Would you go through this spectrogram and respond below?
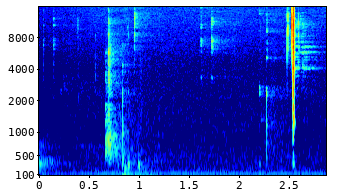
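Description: A few soft, quiet computer mouse clicks, ending in one sharper, louder click, in a nearly silent room while working in a software tool.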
